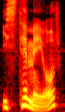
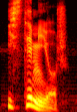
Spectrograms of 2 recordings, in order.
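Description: First: "İstemiyor" said as istemeyor, rising; unnarrowed E vowel. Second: "istemiyor" with i before -yor, falling; narrowed vowel. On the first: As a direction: keep an e before -yor in "İstemiyor". ("İstemiyor", i yerine e ile) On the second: ("istemiyor", daralmış i ile) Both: Shown as a demonstration. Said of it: "mameyi de etkiler".

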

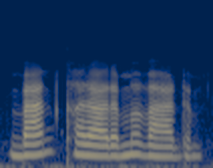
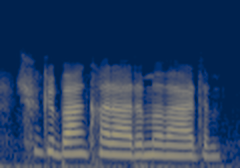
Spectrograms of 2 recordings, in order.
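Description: First: "Ben kararımı verdim" said slowly, each word weighted; slow, final insistence on "Ben kararımı verdim"; firm, deliberate. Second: Said in the usual way. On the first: A narrator's reading. Uncle shaking the boy, repeats "Ben kararımı verdim" slowly and firmly. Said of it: "omuzlarından sıkıca tutup sarstı".

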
